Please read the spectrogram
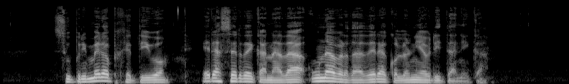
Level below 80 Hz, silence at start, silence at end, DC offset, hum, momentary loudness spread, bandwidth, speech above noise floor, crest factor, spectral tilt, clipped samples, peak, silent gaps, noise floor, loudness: -52 dBFS; 0.55 s; 0.85 s; under 0.1%; none; 13 LU; 16 kHz; 45 dB; 18 dB; -7 dB/octave; under 0.1%; -4 dBFS; none; -65 dBFS; -20 LUFS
